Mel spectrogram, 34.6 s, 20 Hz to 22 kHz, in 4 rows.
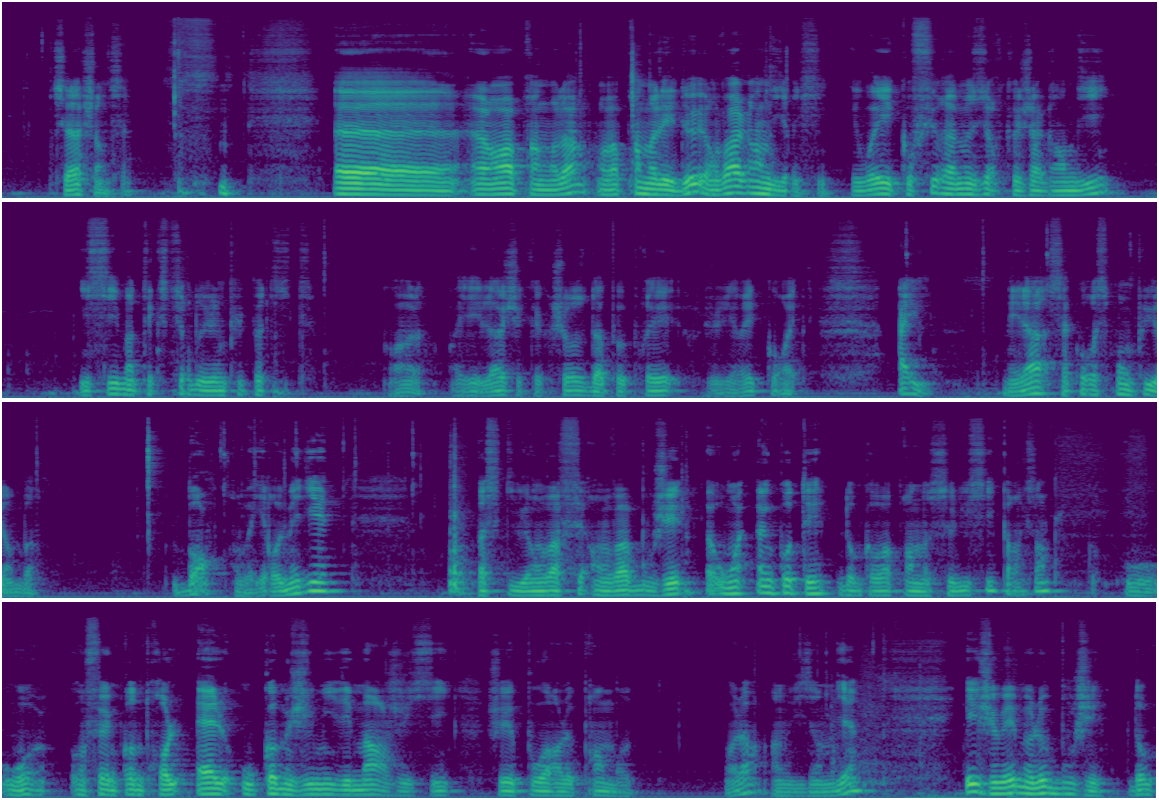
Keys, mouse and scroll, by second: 1.5 Tab, 2.2-3.1 scroll down 1, 3.1-4.3 drag, 4.3 middle click, 5.9 s, 8.7 click, 9.2 middle click, 10.0-10.8 scroll up 1, 10.7 Tab, 11.1-15.6 middle drag, 16.0 shift+middle click, 17.1-17.6 scroll up 2, 17.6-19.0 middle drag, 20.6-22.5 shift+middle drag, 22.7 Tab, 24.1 click, 29.3-32.1 drag.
